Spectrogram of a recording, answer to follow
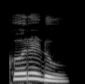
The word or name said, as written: ಕೋರ್ಟು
